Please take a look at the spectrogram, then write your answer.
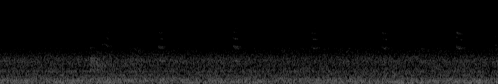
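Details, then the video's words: Bellbird calls: clear, high, bell-like pings about every half to one second, each brief and ringing, set against steady low rumble. "Bell bird sounds"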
